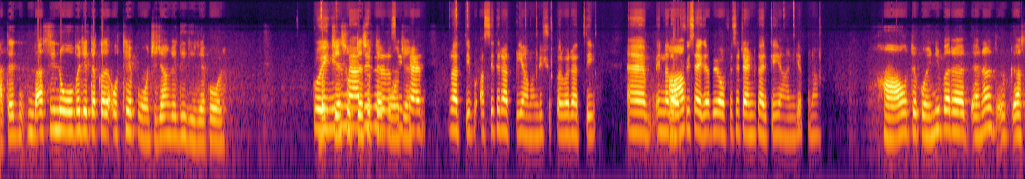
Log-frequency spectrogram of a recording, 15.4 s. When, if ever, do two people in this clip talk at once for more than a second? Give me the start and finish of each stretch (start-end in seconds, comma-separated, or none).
4.8-6.0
